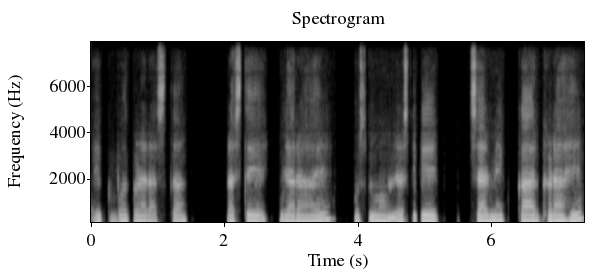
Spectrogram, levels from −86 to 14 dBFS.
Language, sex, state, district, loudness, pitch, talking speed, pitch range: Hindi, female, Odisha, Khordha, -16 LUFS, 220 Hz, 140 wpm, 210-225 Hz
